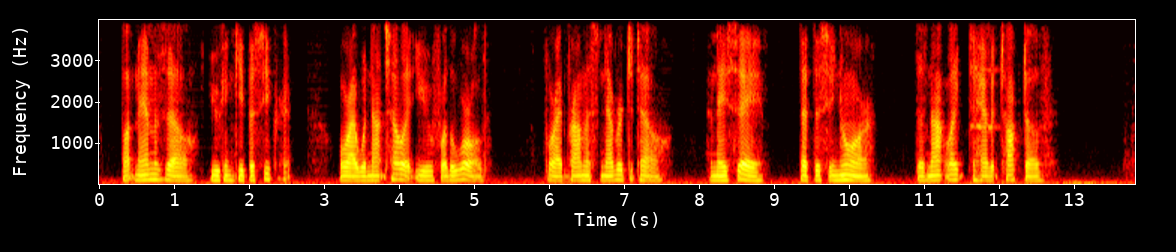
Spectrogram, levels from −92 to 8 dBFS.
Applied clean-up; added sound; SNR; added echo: neural diffusion model UNIVERSE++.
